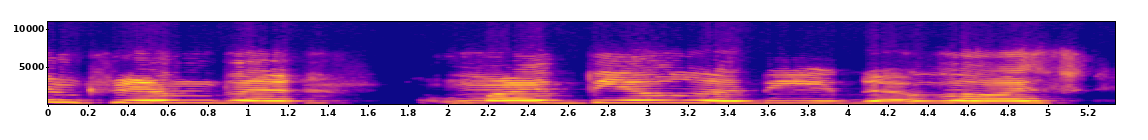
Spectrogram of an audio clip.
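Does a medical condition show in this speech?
Yes: cerebral palsy; powerchair user.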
